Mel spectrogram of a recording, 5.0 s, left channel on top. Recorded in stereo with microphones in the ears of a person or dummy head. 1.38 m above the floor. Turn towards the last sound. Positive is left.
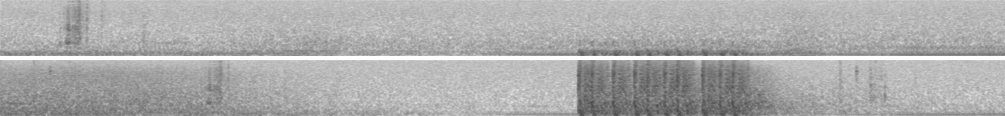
No sound to turn to.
